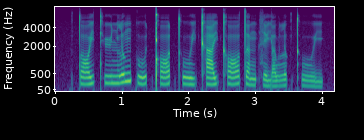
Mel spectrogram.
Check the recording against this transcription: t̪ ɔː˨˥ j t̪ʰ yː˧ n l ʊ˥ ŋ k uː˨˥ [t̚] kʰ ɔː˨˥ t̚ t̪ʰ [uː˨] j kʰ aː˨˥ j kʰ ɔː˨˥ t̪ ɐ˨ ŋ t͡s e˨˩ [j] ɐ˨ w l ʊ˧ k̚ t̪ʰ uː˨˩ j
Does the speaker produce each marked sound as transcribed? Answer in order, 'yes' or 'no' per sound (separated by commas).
yes, yes, yes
